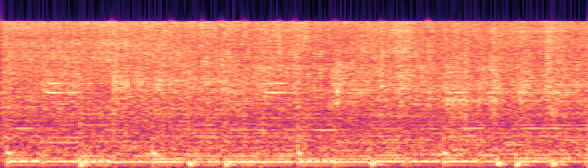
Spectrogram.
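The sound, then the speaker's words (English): A fish fillet sizzles in a hot pan of olive oil with spices, giving a steady, dense crackling hiss that stays even throughout, with no talk. “So let's get this fish on there. Okay. All right, so we got the pan nice and hot. Okay. I put olive oil spices on here. Olive oil face down.”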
